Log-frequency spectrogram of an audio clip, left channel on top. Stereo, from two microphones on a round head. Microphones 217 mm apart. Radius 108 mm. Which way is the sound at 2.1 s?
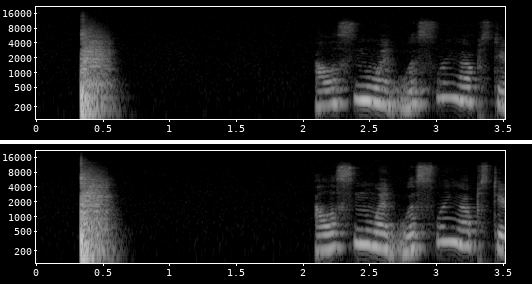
75° right (ahead or behind).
